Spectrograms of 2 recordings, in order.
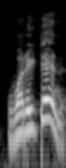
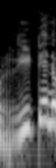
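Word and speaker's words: written: I double T ई एन क्या पढ़ेंगे इसको वर रिटेन नहीं इसको रिटेन पढ़ा जाता है डब्ल्यू जो है ना यहां पे साइलेंट रहता है क्या है साइलेंट वर्ड है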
